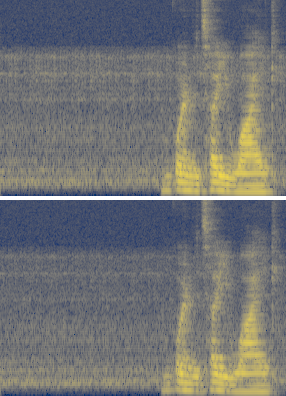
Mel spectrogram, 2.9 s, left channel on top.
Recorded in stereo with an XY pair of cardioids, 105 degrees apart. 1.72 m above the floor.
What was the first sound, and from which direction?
A man speaking, 55° left.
